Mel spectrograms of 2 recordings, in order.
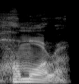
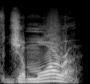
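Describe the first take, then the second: First: The surname begins with an H sound. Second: The surname begins with a J sound. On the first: The speaker calls it right. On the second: The speaker calls it wrong.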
